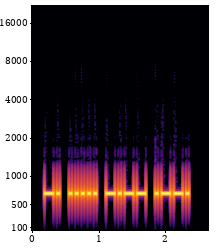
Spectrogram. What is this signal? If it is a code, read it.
Morse code, heard as a keyed tone, about 26 wpm, 700 Hz. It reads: N5YP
